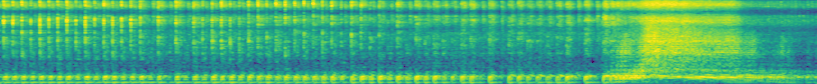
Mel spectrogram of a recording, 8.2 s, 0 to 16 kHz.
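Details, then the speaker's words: Honda ATC 200X single-cylinder with 389B Web cam from the Curtis Sparks head, 10.25 compression, PZ carb; loud, choppy, lumpy idle then a quick rev blip; healthy engine, normal idle with performance cam. "She's pretty wicked. That actually is the cam I got when I bought that Curtis Sparks head. That was physically in that head."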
